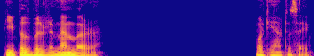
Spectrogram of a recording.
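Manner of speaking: deliberate pause for effect; dramatic pause. Shown as a demonstration. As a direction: pause after remember before the rest. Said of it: "You saw I pause there".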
